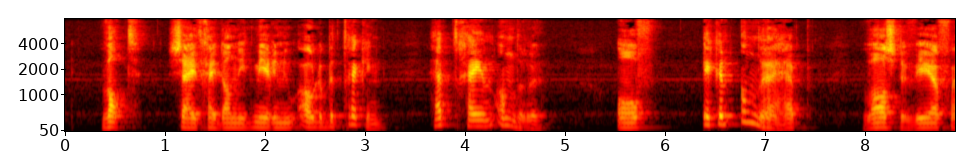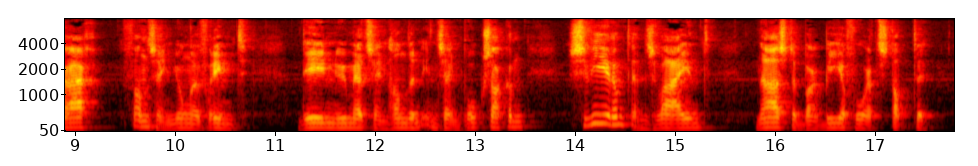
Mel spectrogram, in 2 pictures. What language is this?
Dutch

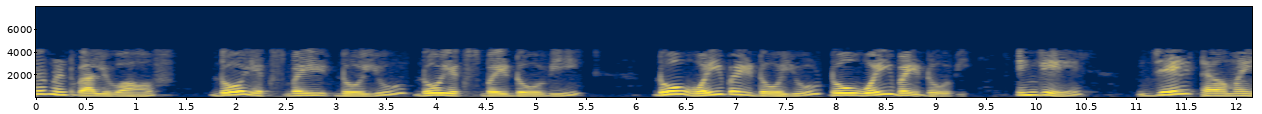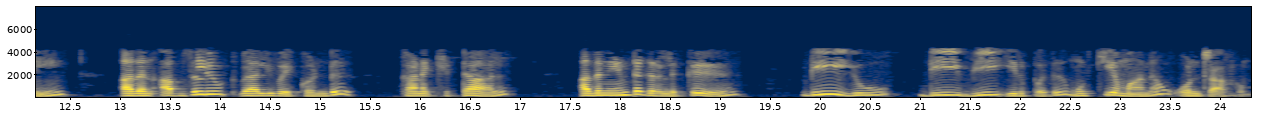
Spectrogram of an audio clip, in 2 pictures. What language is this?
Tamil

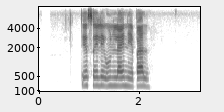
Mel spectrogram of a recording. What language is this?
Nepali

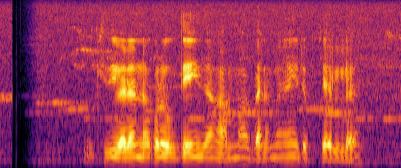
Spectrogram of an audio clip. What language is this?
Sinhala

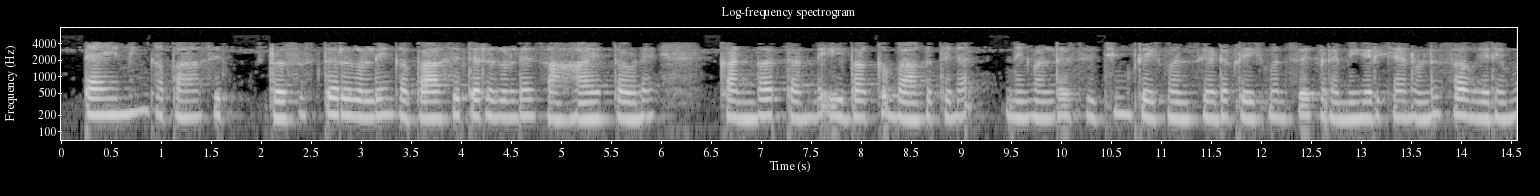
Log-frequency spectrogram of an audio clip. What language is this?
Malayalam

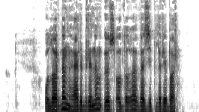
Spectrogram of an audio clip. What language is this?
Uyghur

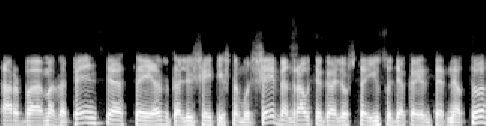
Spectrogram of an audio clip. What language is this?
Lithuanian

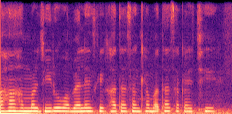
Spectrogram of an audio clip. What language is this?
Maithili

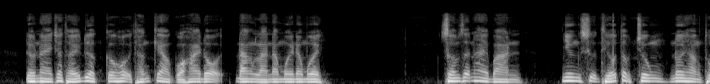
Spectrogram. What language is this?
Vietnamese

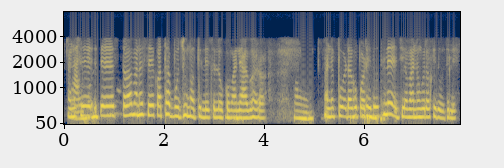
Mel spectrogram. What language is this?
Odia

